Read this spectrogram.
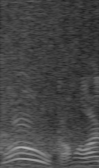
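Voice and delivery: loud, high woah, easy there; startled shout. Real, not acted. Gamer surrounded by enemies, startled loud shout. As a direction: yell at the crowd to back off.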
